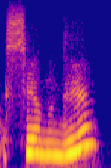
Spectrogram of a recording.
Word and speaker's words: сенде: Слово «сенде» мы читаем по аналогии со словом «менде». Сенде, менде, сенде. То есть «е» значит пардон, «е» значит «е», не Сенде звучать не может.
